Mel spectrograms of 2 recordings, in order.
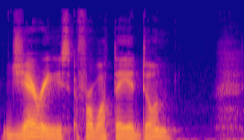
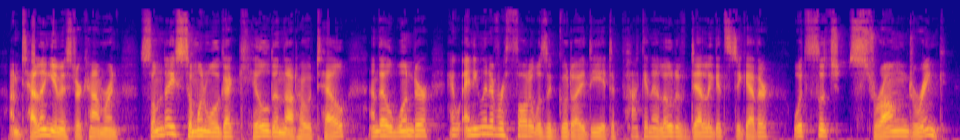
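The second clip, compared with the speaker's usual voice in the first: higher-pitched animated complaint; Arthur, comic grumbling; 5 semitones higher than usual. Acted. Driver complaining of his hotel to the passenger, grumbling. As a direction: grumble about it with gusto.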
